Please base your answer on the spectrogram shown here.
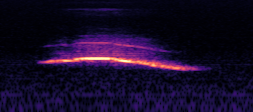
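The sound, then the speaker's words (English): One long, low human whistle sounds alone. It swells in gently, rises slightly, then slides downward in pitch before fading after about a second. “whistled a long, low whistle”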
